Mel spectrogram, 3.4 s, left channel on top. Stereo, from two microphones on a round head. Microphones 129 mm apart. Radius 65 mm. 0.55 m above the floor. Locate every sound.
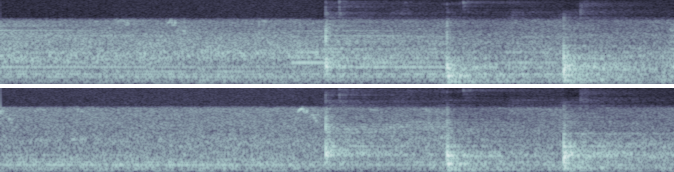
1.6 s footsteps: 20° left (ahead or behind), 0.6 m; by 2.9 s 15° left (ahead or behind), 1.1 m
